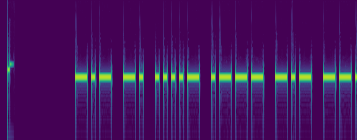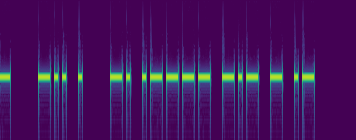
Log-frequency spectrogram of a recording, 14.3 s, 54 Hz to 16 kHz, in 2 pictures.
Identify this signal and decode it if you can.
Morse code, heard as a keyed tone, about 15 wpm, 700 Hz. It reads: KN4JKO DE N1KTA
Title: USA Callsign DE Callsign 15wpm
